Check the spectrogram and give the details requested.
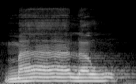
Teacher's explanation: Ma fathah diikuti Alif panjangnya satu Alif ya dua atau dua harakat yaitu Mad thobii hukumnya ma wa lawa nah ini hukumnya idgham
